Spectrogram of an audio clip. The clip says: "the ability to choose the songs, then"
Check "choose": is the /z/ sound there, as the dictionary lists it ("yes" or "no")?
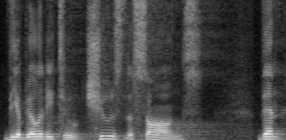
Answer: yes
